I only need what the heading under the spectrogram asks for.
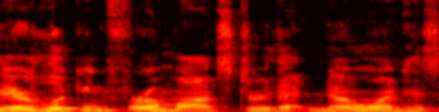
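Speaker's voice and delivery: plain reading voice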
